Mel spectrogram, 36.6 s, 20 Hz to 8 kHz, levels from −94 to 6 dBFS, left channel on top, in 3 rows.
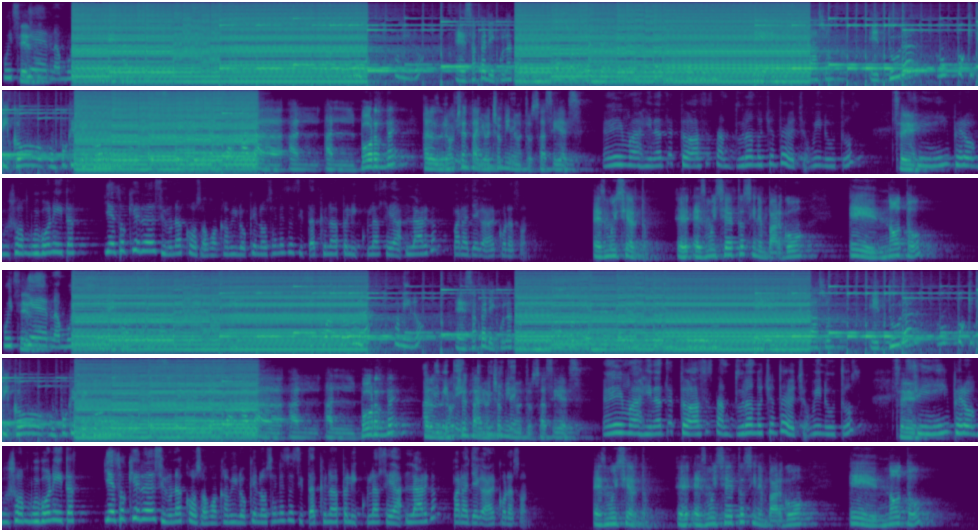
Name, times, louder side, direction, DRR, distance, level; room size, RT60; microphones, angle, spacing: voice 1, 0.0-2.4 2.8-3.1 3.8-4.6 4.9-5.3 17.5-18.6 19.7-22.9 23.6-25.3 25.7-30.9, right 4 dB, 80° right, 13 dB, 0.7 m, -41 dB
sound 1, 0.9-15.4, left 2 dB, 20° left, 0.7 m, -31 dB
voice 2, 1.1-1.6 5.7-9.0 9.3-10.4 10.8-17.1 17.5-19.4 23.3-23.7 31.8-32.5 32.8-34.4 35.0-35.9, left 1 dB, 40° left, 5 dB, 1.8 m, -38 dB
25.0 x 14.0 x 7.8 m, 0.90 s
head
